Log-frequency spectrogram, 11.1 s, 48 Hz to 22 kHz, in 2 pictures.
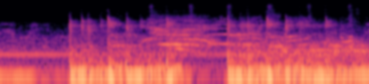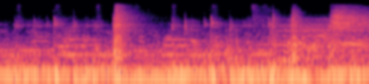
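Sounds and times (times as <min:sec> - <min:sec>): live rock band: 0:01.1 - 0:11.0.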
